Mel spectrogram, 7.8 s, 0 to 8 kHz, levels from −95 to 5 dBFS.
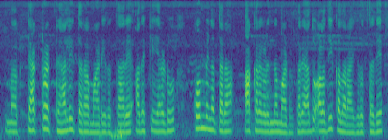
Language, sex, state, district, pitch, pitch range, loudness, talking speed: Kannada, female, Karnataka, Koppal, 195 Hz, 185-210 Hz, -19 LUFS, 110 wpm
